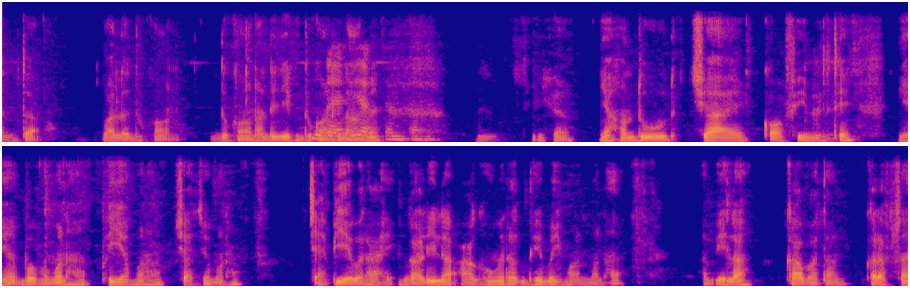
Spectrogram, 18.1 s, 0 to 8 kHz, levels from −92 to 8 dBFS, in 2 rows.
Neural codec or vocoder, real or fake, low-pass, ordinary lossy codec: none; real; 7.2 kHz; none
